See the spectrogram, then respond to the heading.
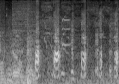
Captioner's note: laughs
